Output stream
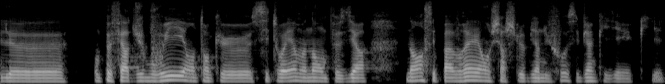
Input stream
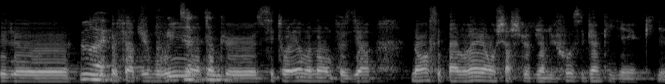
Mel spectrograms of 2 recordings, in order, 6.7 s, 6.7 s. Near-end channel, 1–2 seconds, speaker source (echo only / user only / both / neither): both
